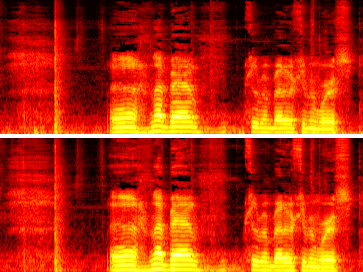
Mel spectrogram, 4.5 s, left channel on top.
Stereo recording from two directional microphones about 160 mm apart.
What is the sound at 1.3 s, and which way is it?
Speech, 30° right (ahead or behind).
